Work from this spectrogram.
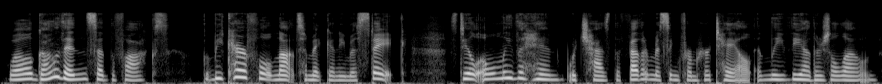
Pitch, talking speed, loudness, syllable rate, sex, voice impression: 225 Hz, 210 wpm, -19 LUFS, 5.5 syllables/s, female, feminine, adult-like, tensed, bright, slightly soft, slightly muffled, fluent, slightly cute, calm, friendly, elegant, kind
